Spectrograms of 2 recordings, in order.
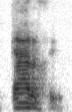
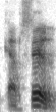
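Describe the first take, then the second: First: The stress is on the first syllable. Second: The stress is on the second syllable. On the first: The speaker calls it right. "Es cárcel, tilde" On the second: The speaker calls it wrong. "yo no puedo decir cárcel, ¿no? Está mal dicho"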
